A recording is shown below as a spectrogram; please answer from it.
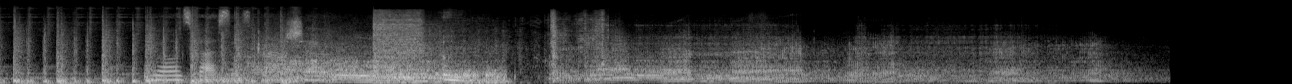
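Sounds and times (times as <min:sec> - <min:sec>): car engine revving: 0:01.5 - 0:11.7.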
